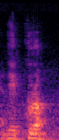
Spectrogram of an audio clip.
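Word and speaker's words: Ducreux: autorretratos de joseph crowe de chrome ducrós se pronuncia de coro que esto es chusco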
